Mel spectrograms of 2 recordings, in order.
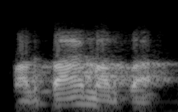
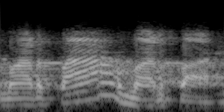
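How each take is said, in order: First: It is said in a flat, even tone. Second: It is said with lively, varied intonation. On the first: The speaker calls it wrong. "Nggak mungkin cuman" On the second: The speaker calls it right. "dengan intonasi misalnya"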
